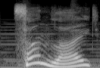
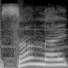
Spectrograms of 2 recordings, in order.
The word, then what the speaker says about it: sunlight: Here be careful that letter U is pronounced like A, and also the second part of this word is pronounced like light. That's why we say sunlight, sunlight.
